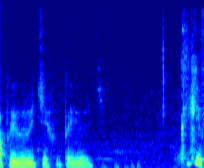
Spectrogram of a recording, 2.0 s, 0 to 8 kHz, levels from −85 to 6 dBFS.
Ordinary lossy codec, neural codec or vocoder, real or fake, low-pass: none; none; real; none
